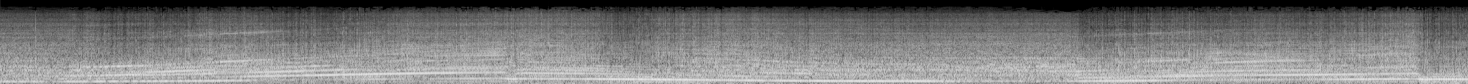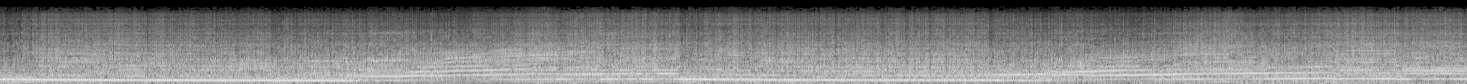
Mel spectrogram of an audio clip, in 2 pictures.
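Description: Suzuki GSX-R1000 K1's inline-four engine at full race pace, heard from on board. Its pitch climbs under acceleration and falls off again through the corners several times, with a few sudden breaks in pitch at gear changes.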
